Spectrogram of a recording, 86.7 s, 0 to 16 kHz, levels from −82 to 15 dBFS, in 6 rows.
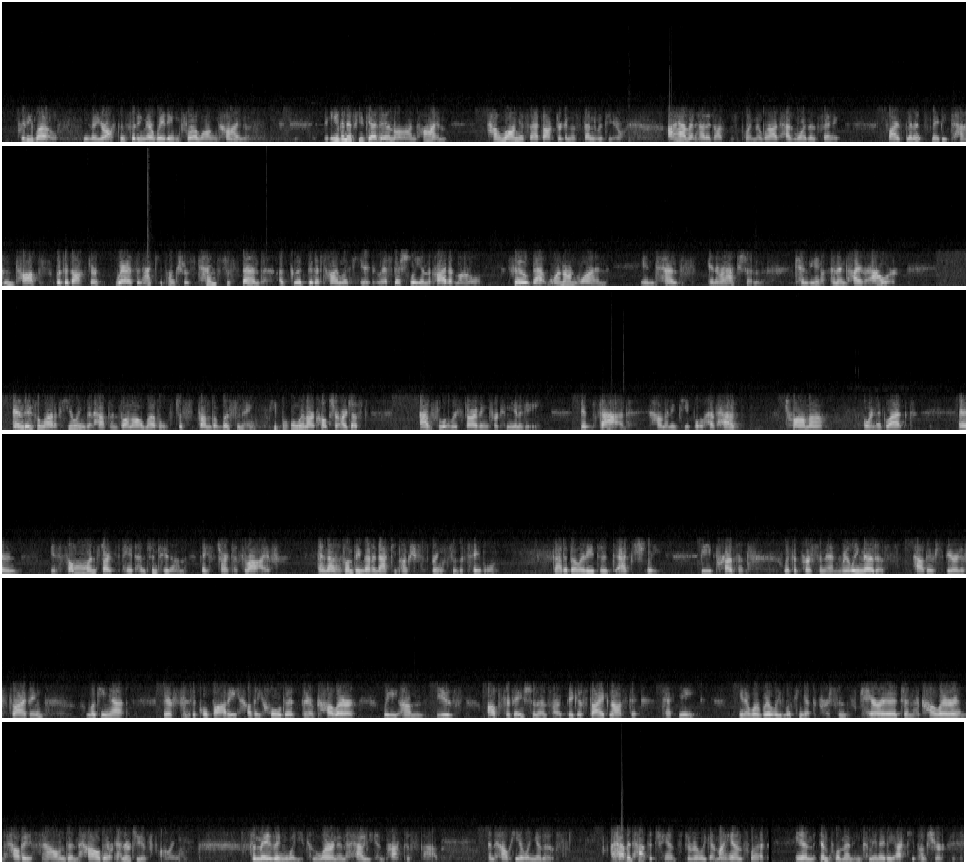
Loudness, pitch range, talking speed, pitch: -19 LUFS, 190-235 Hz, 155 wpm, 205 Hz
